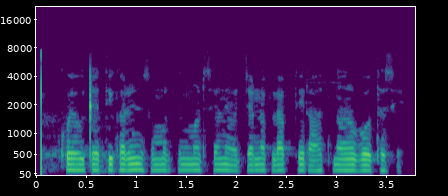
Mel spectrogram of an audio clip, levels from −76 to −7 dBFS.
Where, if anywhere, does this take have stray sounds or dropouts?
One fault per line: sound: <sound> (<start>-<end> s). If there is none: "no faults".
no faults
